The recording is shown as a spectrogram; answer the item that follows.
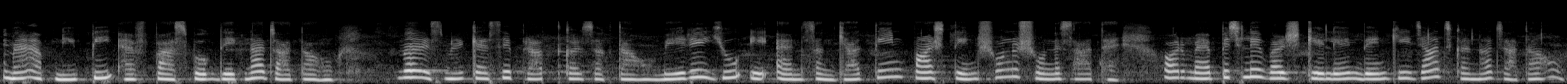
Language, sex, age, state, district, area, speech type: Hindi, female, 18-30, Madhya Pradesh, Narsinghpur, rural, read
